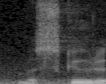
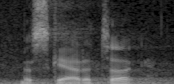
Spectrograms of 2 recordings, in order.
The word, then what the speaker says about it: Muscatatuck: you see the Atteberry mascoutah attack and I always mispronounce that Muscatatuck yeah see I'm getting the correction so good who writes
